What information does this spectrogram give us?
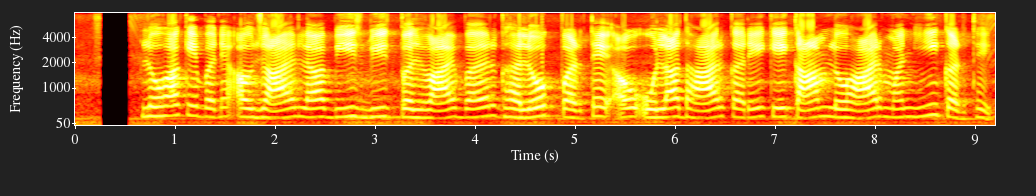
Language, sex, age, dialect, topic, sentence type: Chhattisgarhi, female, 25-30, Central, banking, statement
